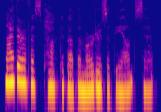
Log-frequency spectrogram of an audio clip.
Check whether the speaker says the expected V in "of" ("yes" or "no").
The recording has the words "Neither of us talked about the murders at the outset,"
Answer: yes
